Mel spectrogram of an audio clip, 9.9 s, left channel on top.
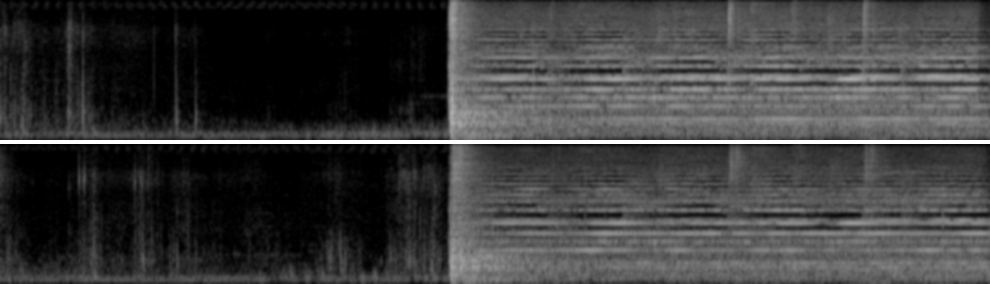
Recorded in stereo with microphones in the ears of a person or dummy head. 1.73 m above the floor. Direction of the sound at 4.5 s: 65° left (ahead or behind).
